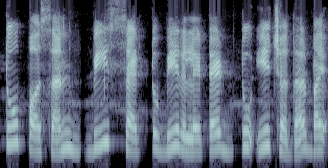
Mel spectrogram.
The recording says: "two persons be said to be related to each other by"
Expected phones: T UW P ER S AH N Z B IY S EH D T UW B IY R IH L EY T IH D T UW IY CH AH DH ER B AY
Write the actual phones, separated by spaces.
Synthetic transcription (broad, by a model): T UW P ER S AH N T B IY S EH D T UW B IY R IH L EY T IH D T UW IY CH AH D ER B AY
